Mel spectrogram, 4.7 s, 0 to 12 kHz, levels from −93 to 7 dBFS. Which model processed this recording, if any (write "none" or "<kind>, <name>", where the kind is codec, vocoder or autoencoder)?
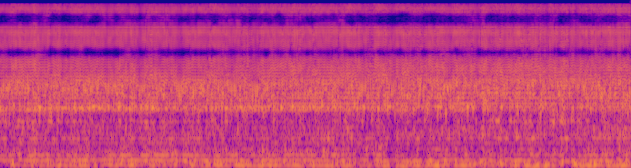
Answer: vocoder, BigVGAN v2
